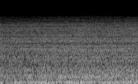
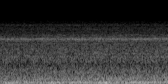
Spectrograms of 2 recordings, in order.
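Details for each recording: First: Oil-fired furnace burner at -15°F after refilling the low fuel tank and bleeding the line until fuel runs clear with bubbles about 99% gone: steady even roar, no sputter or dropouts, firing cleanly; expected not to trip offline again. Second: Oil-fired furnace burner at -15°F, reset after tripping; low fuel tank let air into the line, so the nozzle is not spraying steady, with white cloudy air bubbles: roar with slightly pulsing, unsteady flame note jumping louder partway in; expected to trip again.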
